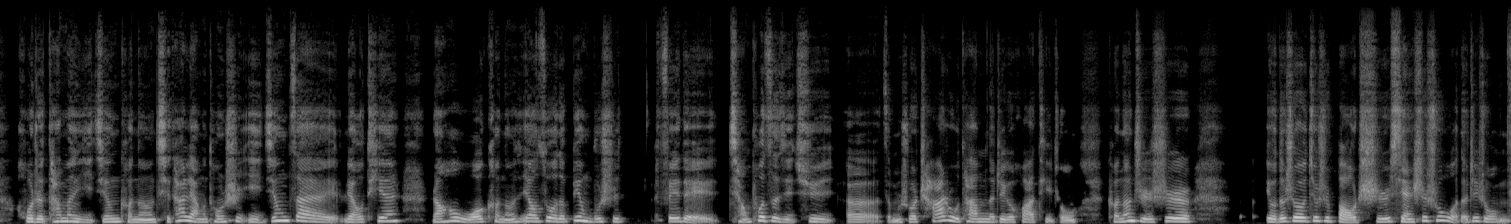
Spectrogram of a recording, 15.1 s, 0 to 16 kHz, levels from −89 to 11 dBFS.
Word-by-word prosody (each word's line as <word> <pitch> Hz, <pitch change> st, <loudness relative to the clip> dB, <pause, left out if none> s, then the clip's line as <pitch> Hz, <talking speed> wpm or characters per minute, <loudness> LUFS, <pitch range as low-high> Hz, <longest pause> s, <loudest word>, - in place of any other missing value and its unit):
或 220 Hz, -, +1 dB
者 200 Hz, -2 st, +3 dB
他 225 Hz, +4 st, -2 dB
们 225 Hz, -2 st, +2 dB
已 165 Hz, -, -7 dB
经 200 Hz, +1 st, -1 dB
可 200 Hz, -3 st, -3 dB
能 170 Hz, 0 st, +2 dB
其 210 Hz, -, -2 dB
他 270 Hz, +5 st, 0 dB
两 255 Hz, -8 st, +3 dB
个 185 Hz, -, -2 dB
同 195 Hz, +1 st, -3 dB
事 240 Hz, +4 st, -2 dB
已 185 Hz, -6 st, -4 dB
经 270 Hz, +2 st, +4 dB
在 240 Hz, -9 st, +1 dB
聊 185 Hz, -1 st, 0 dB
天， 245 Hz, +5 st, -1 dB, 0.3 s
然 195 Hz, -, -1 dB
后 250 Hz, +3 st, +2 dB
我 185 Hz, -1 st, +2 dB
可 200 Hz, -, -5 dB
能 175 Hz, +2 st, -1 dB
要 225 Hz, +1 st, 0 dB
做 230 Hz, 0 st, +2 dB
的 200 Hz, -, +1 dB
并 265 Hz, 0 st, +2 dB
不 205 Hz, -, -3 dB
是 210 Hz, -1 st, -4 dB, 0.3 s
非 225 Hz, -8 st, 0 dB
得 220 Hz, -, 0 dB
强 175 Hz, -, -2 dB
迫 275 Hz, +7 st, +3 dB
自 245 Hz, -4 st, 0 dB
己 175 Hz, -2 st, -3 dB
去 195 Hz, +2 st, -3 dB
呃， 175 Hz, 0 st, -3 dB
怎 -, -, -9 dB
么 -, -, -1 dB
说 195 Hz, +2 st, -1 dB
插 245 Hz, +6 st, -1 dB
入 270 Hz, -7 st, +2 dB
他 195 Hz, 0 st, -2 dB
们 195 Hz, -, -1 dB
的 180 Hz, -, -2 dB
这 190 Hz, -, 0 dB
个 175 Hz, -, 0 dB
话 180 Hz, -, -2 dB
题 -, -, -7 dB
中。 -, -, -3 dB, 0.3 s
可 205 Hz, -, -4 dB
能 235 Hz, +6 st, +5 dB
只 210 Hz, -7 st, +1 dB
是 215 Hz, +1 st, +4 dB, 0.7 s
有 210 Hz, -3 st, +3 dB
的 220 Hz, -, +4 dB
时 245 Hz, -, +2 dB
候 255 Hz, -, +9 dB
就 245 Hz, +2 st, +1 dB
是 250 Hz, -1 st, 0 dB
保 175 Hz, -7 st, +2 dB
持 200 Hz, +4 st, 0 dB
显 215 Hz, -3 st, +1 dB
示 265 Hz, +7 st, -1 dB
出 290 Hz, +2 st, -1 dB
我 -, -, 0 dB
的 -, -, -1 dB
这 245 Hz, -, -2 dB
种 210 Hz, -6 st, -3 dB
210 Hz, 280 characters per minute, -23 LUFS, 190-245 Hz, 0.7 s, 候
